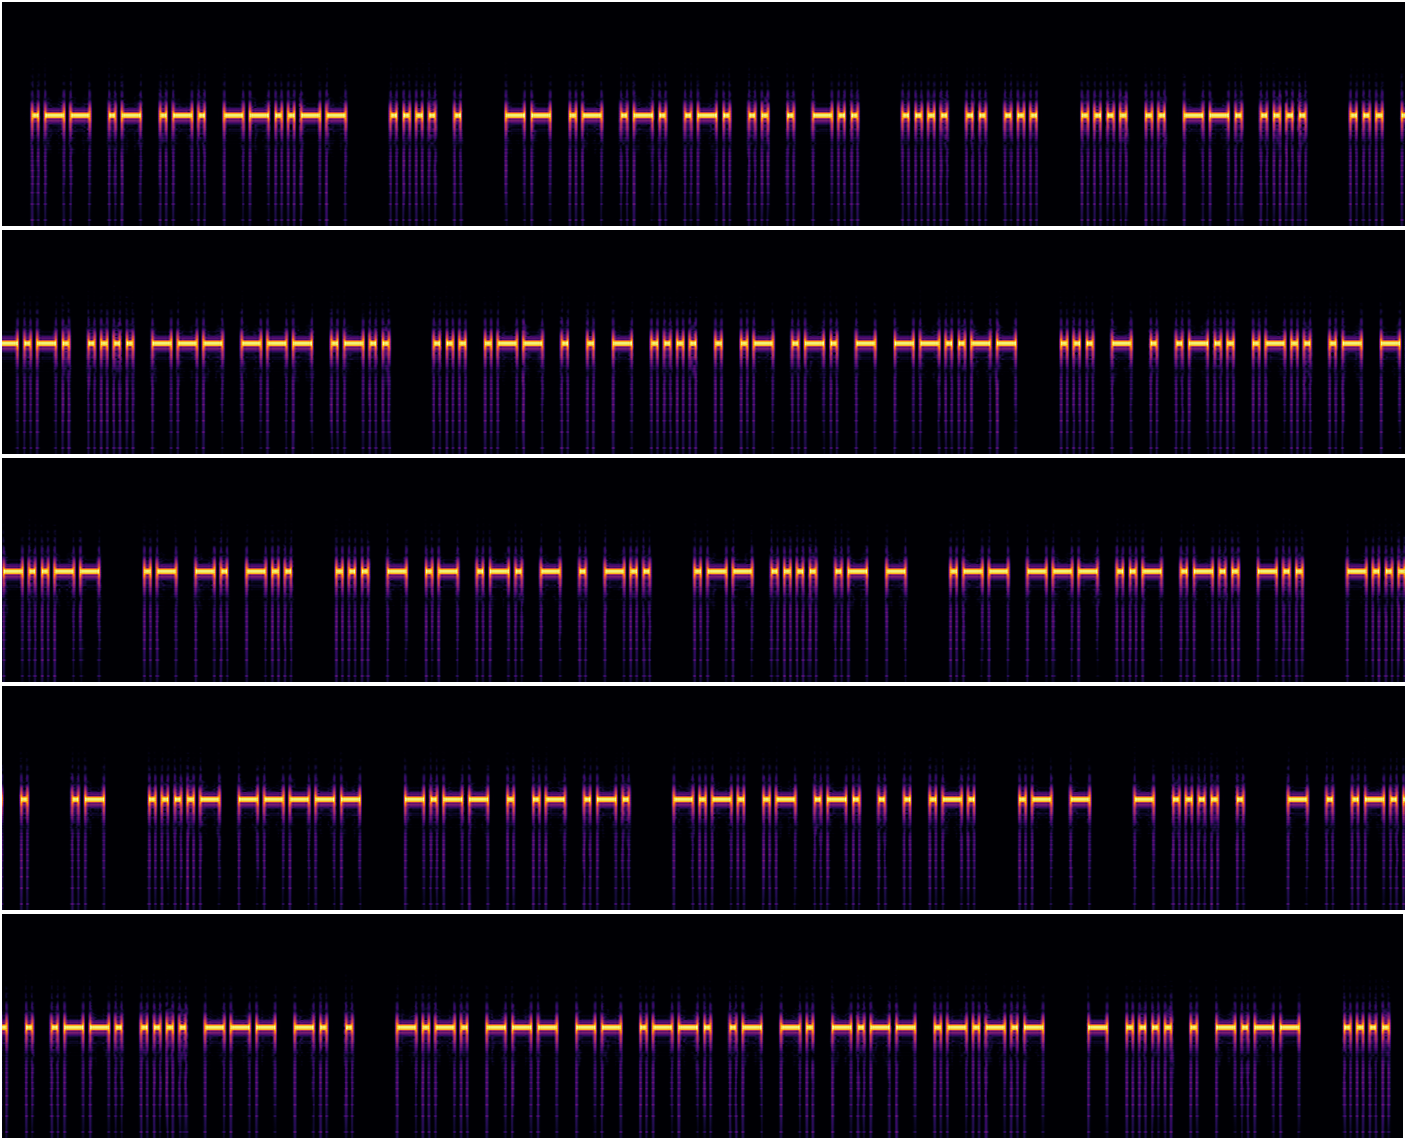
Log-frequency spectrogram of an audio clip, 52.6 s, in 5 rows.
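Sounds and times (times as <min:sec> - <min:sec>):
English Morse code: 0:00.3 - 0:52.5.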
